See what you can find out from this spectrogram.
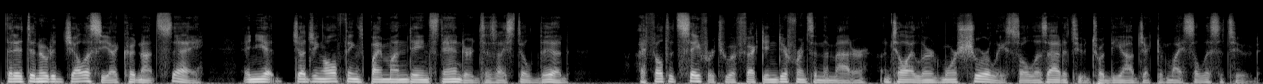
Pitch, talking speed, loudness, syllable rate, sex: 105 Hz, 205 wpm, -20 LUFS, 6.4 syllables/s, male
